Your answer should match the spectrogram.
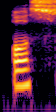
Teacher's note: अस्हाबुन नार, जब हम अस कहें तो हमजा जो है हैवी ना हो, अस नहीं होगा, अ सौद हैवी है, हमजा हैवी नहीं है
